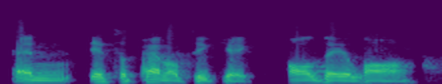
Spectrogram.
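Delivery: usual speaking voice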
